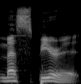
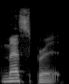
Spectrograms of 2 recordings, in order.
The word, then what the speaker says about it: Mesprit: is Mesprit yuie AEL it's not mesp it's Mesprit ah well I've never been go with Pokemon names anyway it's Mesprit yeah there's only one I m s p r i t Mesprit like a Sprite but without the e so sprit I've always called uh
